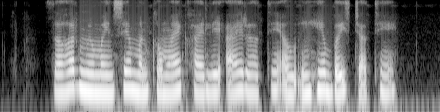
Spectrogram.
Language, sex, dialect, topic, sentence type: Chhattisgarhi, female, Northern/Bhandar, banking, statement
